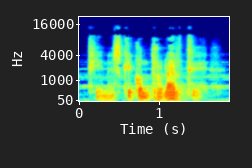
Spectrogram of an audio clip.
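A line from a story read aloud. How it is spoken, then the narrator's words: Low voice to self. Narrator (Spanish): me dije en voz baja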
